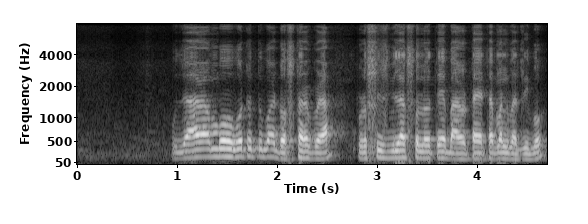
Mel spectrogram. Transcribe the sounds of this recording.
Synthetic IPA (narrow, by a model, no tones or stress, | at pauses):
uzaːɹɔmbʱɔɦobɔtʊtʊmaɹdɔstaɹpɔɹapɹɔsis̬bilaksɔlɔtɛbaɹɔtaɛtamanbazibɔ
